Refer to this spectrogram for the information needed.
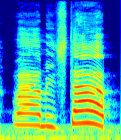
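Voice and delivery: high-pitched desperate plea; high, pleading child's voice; child crying out. A narrator's reading. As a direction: cry out as a frightened little girl. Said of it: "Myrtle cried".

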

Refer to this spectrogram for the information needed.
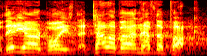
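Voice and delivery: rally the boys with mock encouragement; lightly voiced army commander. Army handing troops hockey sticks, lightly acted rallying call. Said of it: "They should just give their guys hockey sticks and go".

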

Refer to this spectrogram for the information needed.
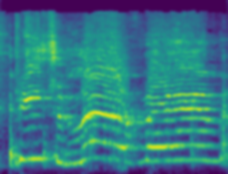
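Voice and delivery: high-pitched, hammed-up hippie slogan; put-on peace-loving protester voice; mock hippie. Bandana-wearing teacher preaching to pupils, mock hippie. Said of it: "I put my bandana on and go".

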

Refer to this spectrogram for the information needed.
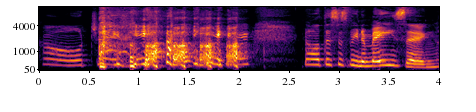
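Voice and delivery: high, laughing thanks; real delighted laugh of thanks; touched laugh. Real, not acted. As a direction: laugh it out, moved and grateful.

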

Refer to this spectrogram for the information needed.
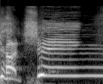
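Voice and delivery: cha-ching yelled high and loud; cash-register cry of glee, shouted high; excited shout. Real, not acted. Podcast hosts hyping free agency, excited shout.

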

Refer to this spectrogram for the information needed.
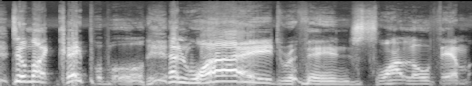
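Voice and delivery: raging vow. Acted. Othello swearing bloody revenge, raging vow. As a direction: drive each phrase like a wave.

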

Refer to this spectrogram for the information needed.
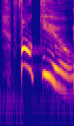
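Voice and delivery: high, loud mock outburst; defiant retort. Guest answers back to her inner voice, loud mock defiance. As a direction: hurl it back in exaggerated defiance.

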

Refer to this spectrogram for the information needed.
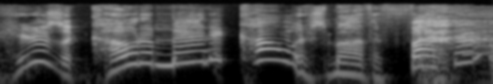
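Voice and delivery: high sweet Southern voice cursing. Pretend. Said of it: "read me to filth in [name] voice".

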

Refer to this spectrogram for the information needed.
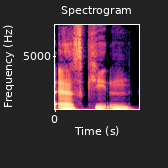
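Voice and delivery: usual speaking voice

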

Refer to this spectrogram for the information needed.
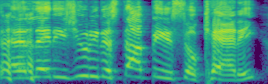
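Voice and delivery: high, loud pulpit admonishment; mock preacher. Preacher addressing the ladies, high loud mock admonishing. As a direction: scold the congregation in sermon style. Mock sermon with cat pun.

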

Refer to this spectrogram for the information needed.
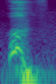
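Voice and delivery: loud, high imitated dog bark; a sudden sharp woof, imitating a dog. A narrator's reading. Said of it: "barked the dog".

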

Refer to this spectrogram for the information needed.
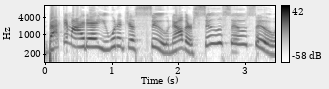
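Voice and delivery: high, loud mock grumble of an old man; a hammed-up gripe about everyone suing; imitating dad complaining. Daughter mimics her dad griping about lawsuits, high and loud. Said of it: "a video of him saying".

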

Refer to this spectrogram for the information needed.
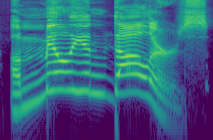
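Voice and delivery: high, slow drawn-out million dollars; Dr. Evil voice. Pretend. Dramatizing huge prize.

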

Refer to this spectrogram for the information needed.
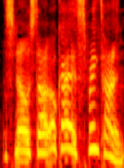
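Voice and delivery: high chirpy gossiping bird voice; bird chatter. Retold or imitated. Birds sharing morning news, high chirpy voice. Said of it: "they're just like".

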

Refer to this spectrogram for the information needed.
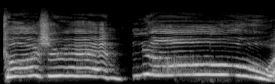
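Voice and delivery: high, drawn-out hammed-up wail; anguished cry. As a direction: overdramatic scream of grief. Villain cries out at comrade's death.

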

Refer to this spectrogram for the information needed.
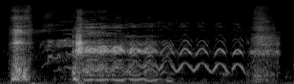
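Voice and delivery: high pained laugh fit; laughing through pain. Real, not acted. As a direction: laugh though it hurts to laugh. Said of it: "it hurts to laugh".

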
